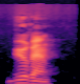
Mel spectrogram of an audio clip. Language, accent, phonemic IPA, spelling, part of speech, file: French, France, /by.ʁɛ̃/, burin, noun, LL-Q150 (fra)-burin.wav
- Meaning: burin, graver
